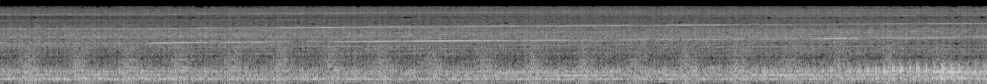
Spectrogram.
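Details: Bosch Maxx 6 washing machine after motor bearing replacement, drum bearings still good: loud steady roar with a rising whine and fast rumble throughout the high-speed spin; drum noise, which the owner believes means the drum is broken.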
